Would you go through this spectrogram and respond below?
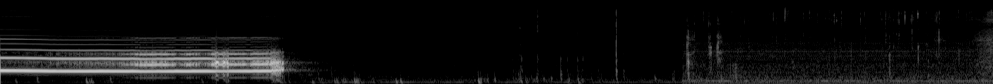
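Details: Italian Greyhound pet howling: a steady tonal howl that wavers slightly and breaks off after about three seconds, then near silence and a low background hiss.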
